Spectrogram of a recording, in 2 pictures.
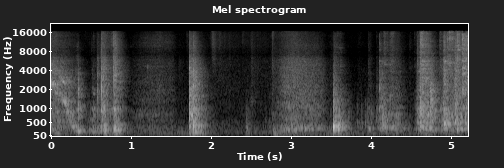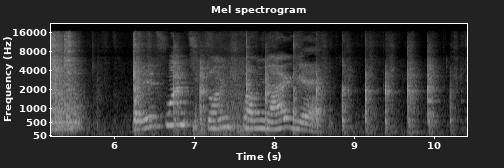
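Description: Plastic parts clack as a food processor bowl is handled.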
